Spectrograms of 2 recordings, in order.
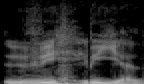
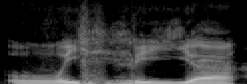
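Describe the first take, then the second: First: The first consonant is light, without mouth-filling heaviness. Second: The first consonant is heavy and fills the mouth. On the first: The speaker calls it wrong. "You don't say ظهرية" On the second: The speaker calls it right. "The heaviness will fill the mouth and then you release it"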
